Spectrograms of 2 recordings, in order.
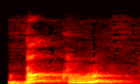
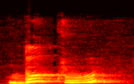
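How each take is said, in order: The two takes are said the same way.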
